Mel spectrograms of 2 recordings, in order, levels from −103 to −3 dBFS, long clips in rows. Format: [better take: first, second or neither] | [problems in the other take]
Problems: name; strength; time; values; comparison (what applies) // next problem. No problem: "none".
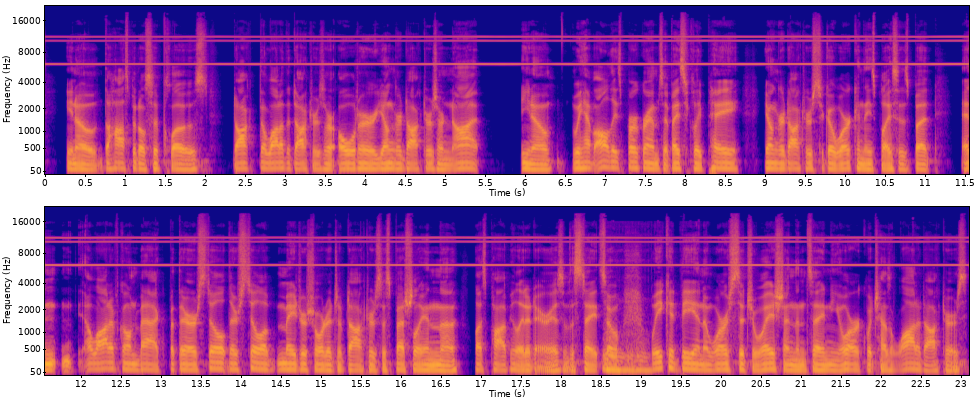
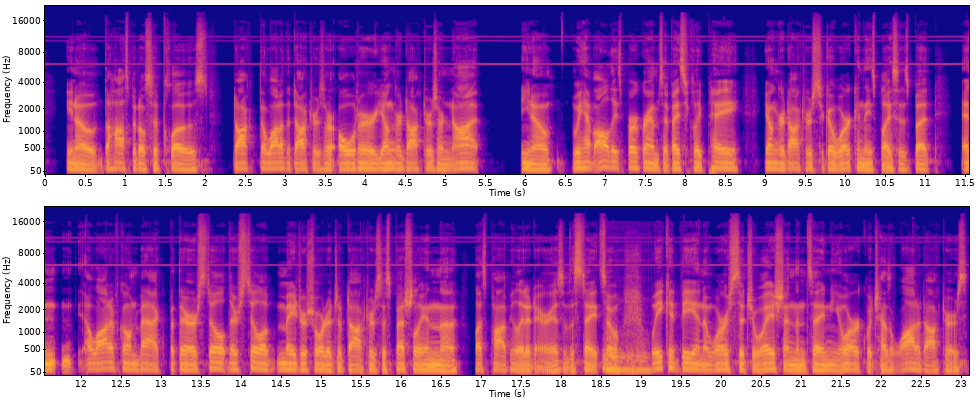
second | high-pitched whine; loud; throughout; 6 kHz, 9 dB below the speech; faint in the second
